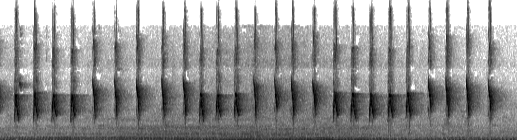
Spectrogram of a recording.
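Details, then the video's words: Horsfield's bush lark singing, rich song material meant for tutoring other songbirds: a fast, steady series of short high chirps with sliding notes, about three to four per second, over a faint low hum. "branjangan materi mewah cocok buat masteran"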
